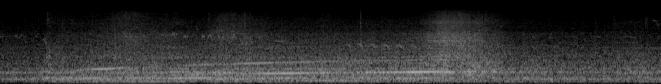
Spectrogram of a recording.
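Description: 1994 Toyota Celica engine heard from inside the cabin, its note rising steadily for about four seconds as the car pulls away under throttle, then dropping back as the throttle eases. The owner says this engine hesitates when given gas.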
